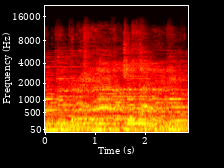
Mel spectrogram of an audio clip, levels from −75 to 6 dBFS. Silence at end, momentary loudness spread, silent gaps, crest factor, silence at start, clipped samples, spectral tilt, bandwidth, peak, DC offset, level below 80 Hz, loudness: 0 s; 3 LU; none; 12 dB; 0 s; under 0.1%; -5.5 dB/octave; 15 kHz; -2 dBFS; under 0.1%; -20 dBFS; -15 LUFS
